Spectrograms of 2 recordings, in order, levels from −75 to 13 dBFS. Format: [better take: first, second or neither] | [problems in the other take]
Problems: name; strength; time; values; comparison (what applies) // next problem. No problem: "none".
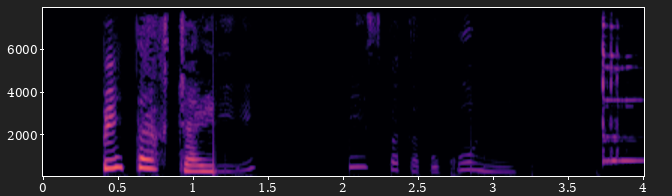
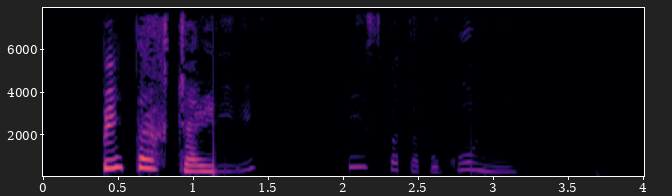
second | noise reduction (neural mask model RNNoise)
